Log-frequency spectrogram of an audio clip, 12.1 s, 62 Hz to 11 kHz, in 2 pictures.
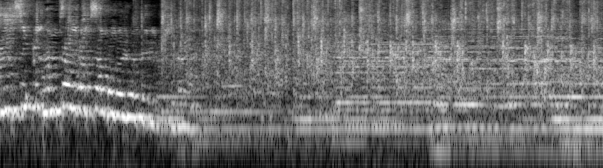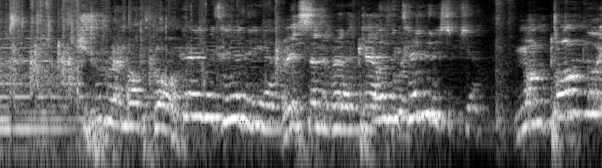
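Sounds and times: congregation applauding: 0.0s - 9.6s
music of held chords: 1.5s - 7.9s.

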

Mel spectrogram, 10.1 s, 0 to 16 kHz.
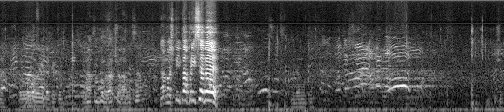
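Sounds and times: men calling out: 0.0s - 8.9s
man shouting: 6.8s - 8.5s.

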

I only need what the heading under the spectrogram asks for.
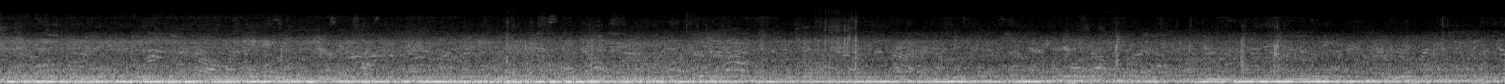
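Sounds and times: car engine idling: 0.0s - 15.0s
indistinct voices: 0.0s - 15.0s.

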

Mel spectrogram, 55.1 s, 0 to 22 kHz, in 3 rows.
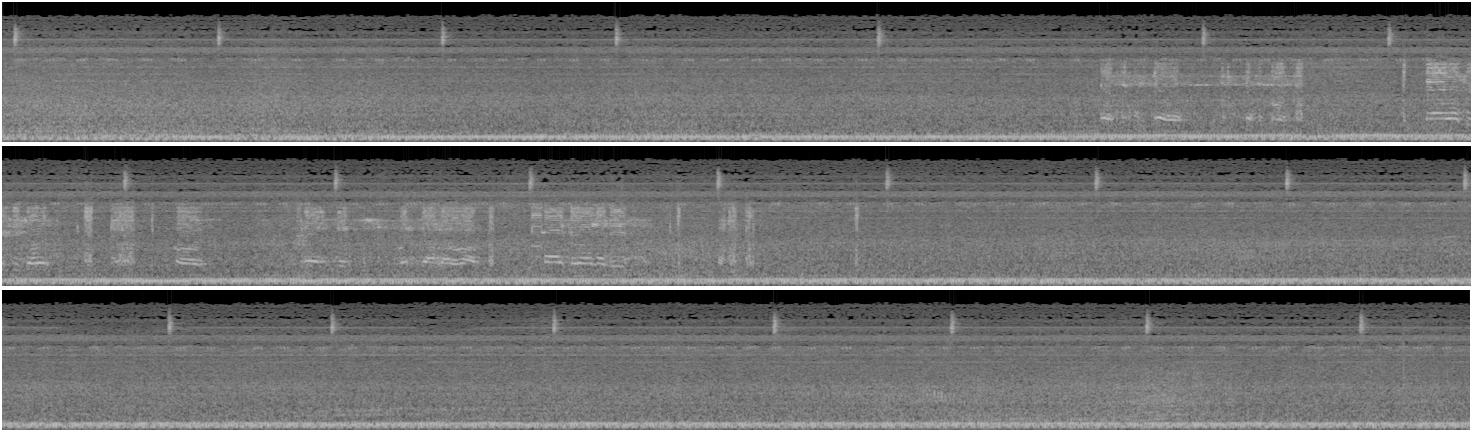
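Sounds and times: diesel locomotive idling: 0.0s - 55.0s.

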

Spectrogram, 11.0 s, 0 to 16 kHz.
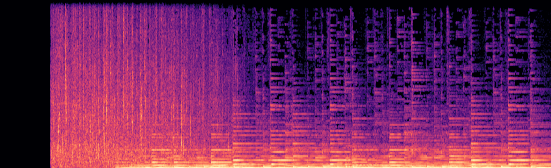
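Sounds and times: rain pattering: 1.0s - 5.0s.

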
